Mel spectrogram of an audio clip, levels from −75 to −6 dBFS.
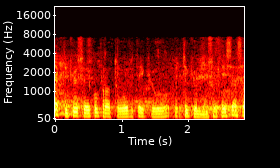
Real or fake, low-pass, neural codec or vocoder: real; 7.2 kHz; none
